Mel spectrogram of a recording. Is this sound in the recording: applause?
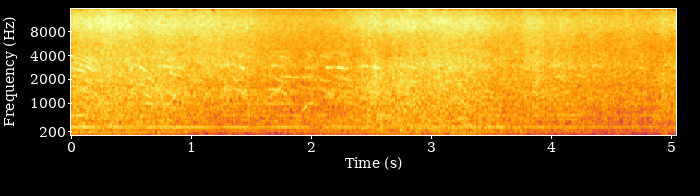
no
